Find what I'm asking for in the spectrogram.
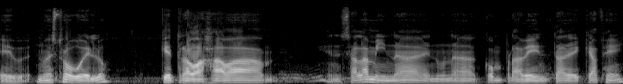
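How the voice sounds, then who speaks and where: Speaking fairly slowly, the man has a very deep, low voice. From Colombia, Manizales (Caldas). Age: 60s. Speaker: company co-founder, civil engineer. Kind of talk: radio interview.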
